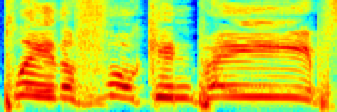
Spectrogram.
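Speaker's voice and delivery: mock holler, very high-pitched and drawn out. Speaker retells a guy who cracked a beer and yelled at him, retelling a yell. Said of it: "he yells at me".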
